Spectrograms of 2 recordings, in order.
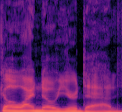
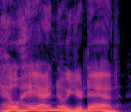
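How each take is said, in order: First: It sounds wary and disapproving. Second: It sounds warm and friendly.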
